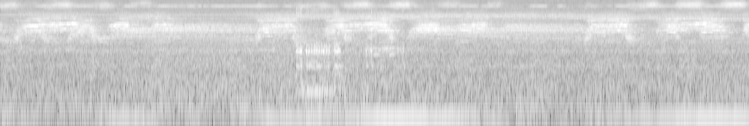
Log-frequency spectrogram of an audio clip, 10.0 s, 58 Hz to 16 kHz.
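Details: Minmin cicada singing on 24 July 2016: pulsed, high buzzing phrases about every half second over a steady high hiss, a brief lower call near four seconds, and a constant low hum underneath.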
